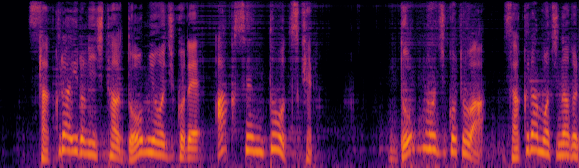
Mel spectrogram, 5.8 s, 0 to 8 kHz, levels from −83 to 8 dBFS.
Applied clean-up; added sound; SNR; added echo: neural separator model SepFormer DNS4.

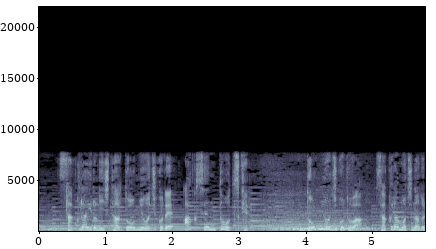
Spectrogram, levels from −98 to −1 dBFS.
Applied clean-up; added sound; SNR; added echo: none; none; none; none.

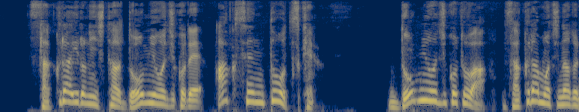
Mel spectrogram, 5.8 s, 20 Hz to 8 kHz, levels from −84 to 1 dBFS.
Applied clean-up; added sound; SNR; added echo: neural mask model Resemble Enhance denoiser.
